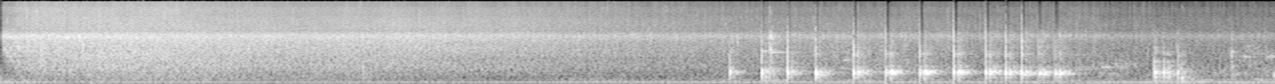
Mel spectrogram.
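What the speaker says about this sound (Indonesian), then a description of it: "udah panas minyaknya, kita tumis bumbunya" Ground spice paste sautés in hot oil for a Padang-style tripe gulai, giving a loud, steady sizzle that gives way to a run of rapid scraping and stirring strokes against the pan, close and unaccompanied by talk.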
